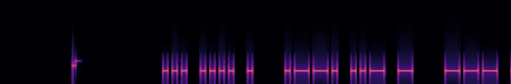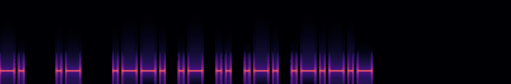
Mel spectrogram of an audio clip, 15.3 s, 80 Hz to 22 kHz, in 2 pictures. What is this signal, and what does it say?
Morse code, heard as a keyed tone, about 17 wpm, 700 Hz. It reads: SHE PUT ON A PAIR.
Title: Sentences from Top 1200 Words 17wpm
